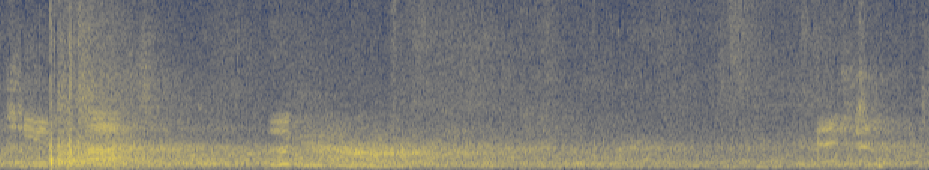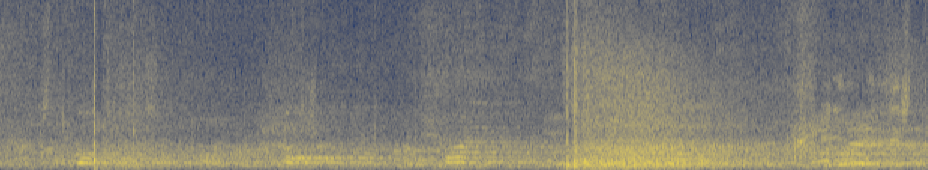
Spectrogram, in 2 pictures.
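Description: Steady murmur of many voices in a large hall, with a sharp slap just after the start and another near seven seconds. A louder thud about ten seconds in, as a thrown partner lands on the judo mat.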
